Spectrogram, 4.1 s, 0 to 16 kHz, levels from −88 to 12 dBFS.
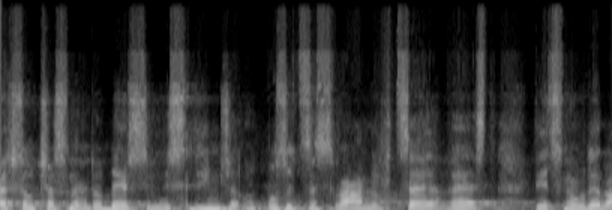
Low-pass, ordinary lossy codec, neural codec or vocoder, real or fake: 14.4 kHz; Opus, 16 kbps; codec, 44.1 kHz, 2.6 kbps, SNAC; fake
